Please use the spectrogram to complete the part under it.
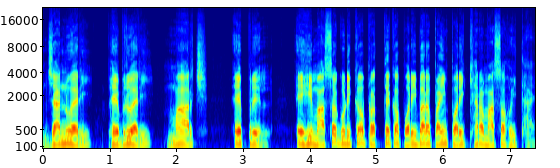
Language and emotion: Odia, neutral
